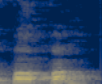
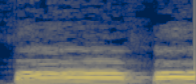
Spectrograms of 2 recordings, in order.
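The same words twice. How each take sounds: First: The last syllable is kept short, not drawn out. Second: The last syllable is drawn out in a call.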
